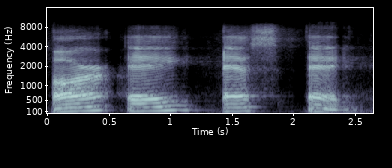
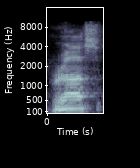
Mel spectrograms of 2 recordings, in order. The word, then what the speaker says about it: rasa: R A S A. Oh, okay. I've heard of that. Right. Ros.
